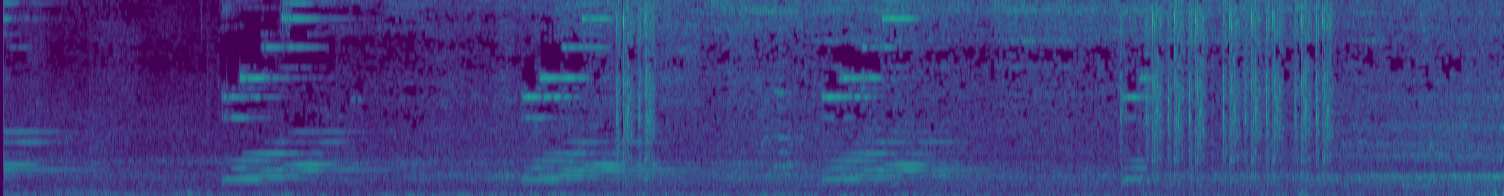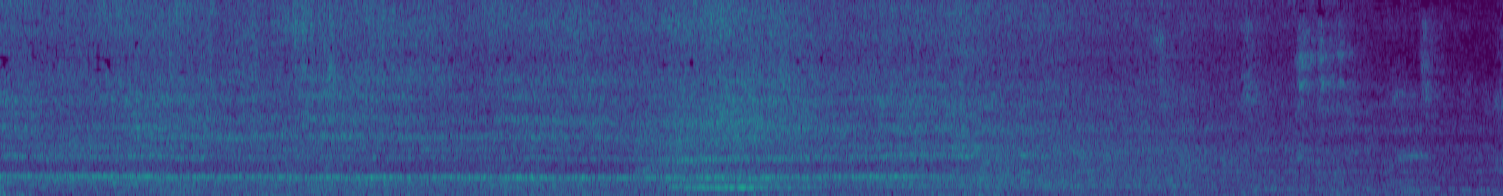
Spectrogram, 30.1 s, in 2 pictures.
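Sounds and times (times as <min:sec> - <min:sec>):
train rumble with ringing tone: 0:00.0 - 0:30.0
train wheels clicking: 0:06.2 - 0:06.7, 0:10.8 - 0:13.7.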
